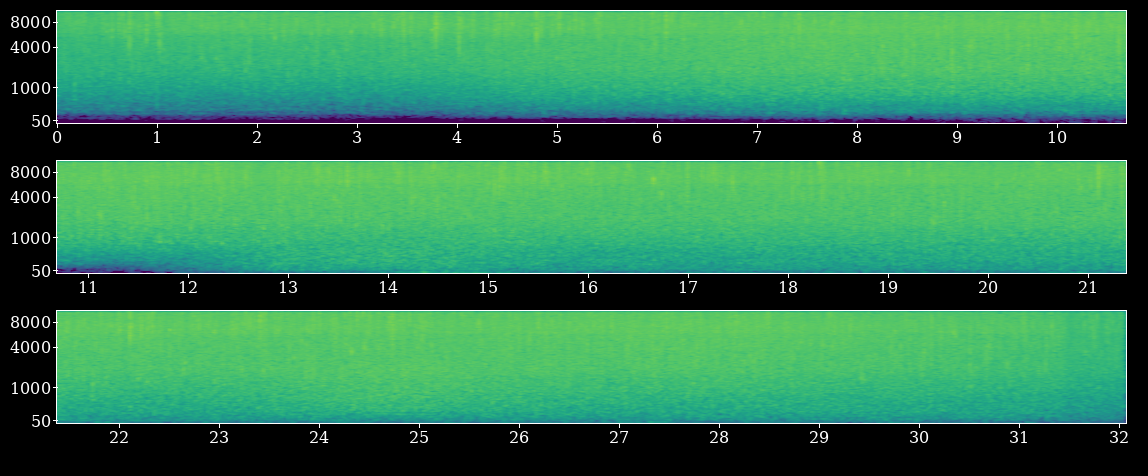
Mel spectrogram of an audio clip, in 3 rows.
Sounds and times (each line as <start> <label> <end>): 7.7 floating water stream 32.0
